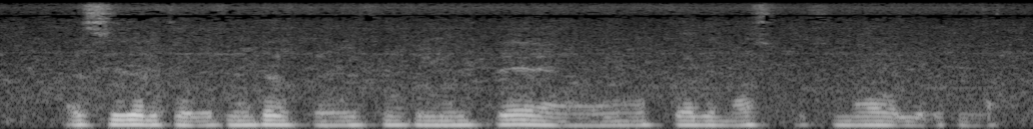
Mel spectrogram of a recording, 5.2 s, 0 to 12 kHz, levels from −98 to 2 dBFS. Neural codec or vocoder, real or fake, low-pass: none; real; 10.8 kHz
